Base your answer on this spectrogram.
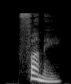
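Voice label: "funny", English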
